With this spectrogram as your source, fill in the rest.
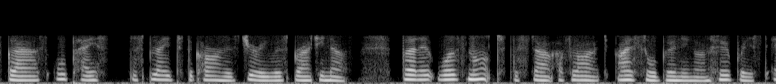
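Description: Short concealed packet loss at 3.46 s: about 20 ms of speech arrived too late, and the receiver bridged the gap by extending the preceding sound, leaving a brief smear.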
